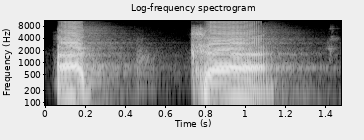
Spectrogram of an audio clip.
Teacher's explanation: saat tasydid, maka ada suara tertahan dan seperti terhenti sejenak. Akka, seperti terhenti sejenak.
